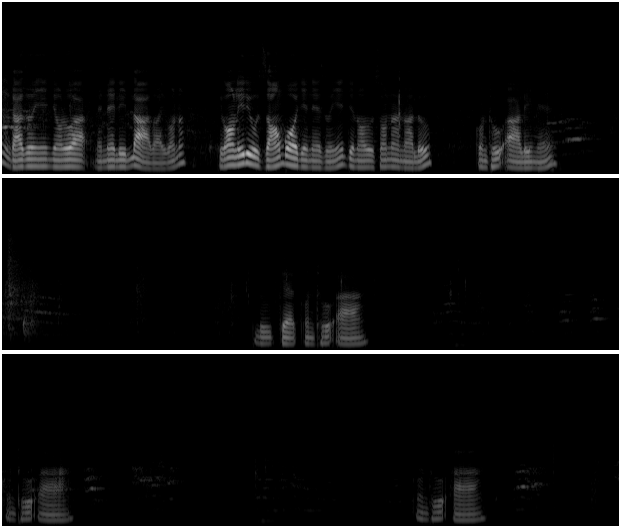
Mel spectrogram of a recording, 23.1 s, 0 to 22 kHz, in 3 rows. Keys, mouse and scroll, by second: 0.3 click, 1.1-2.4 middle drag, 2.4-2.7 scroll up 1, 2.7-3.6 middle drag, 3.6 drag, 4.2 click, 5.0 Tab, 7.0 ctrl+r, 10.5-11.0 scroll up 1, 11.0-13.4 shift+middle drag, 13.4 ctrl+r, 18.7 ctrl+r, 22.2 ctrl+r.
